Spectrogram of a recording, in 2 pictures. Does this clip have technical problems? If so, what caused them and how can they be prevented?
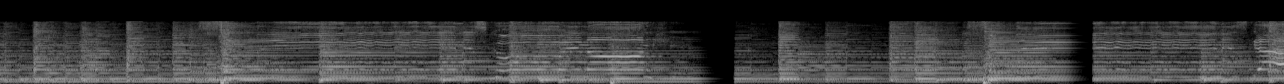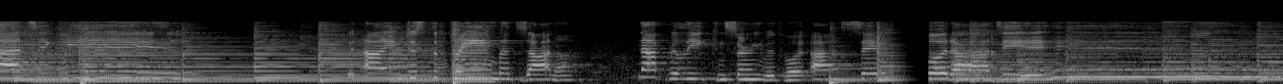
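Yes: a long network dropout is the likely cause at 6.94–7.36, 10.58–10.94 and 21.76–22.14 s. Each time, a fading buzz or hiss stands in for about 0.35–0.4 s of lost audio, longer than a brief packet-loss click. A steadier connection and a deeper jitter buffer prevent it.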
